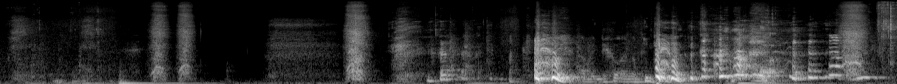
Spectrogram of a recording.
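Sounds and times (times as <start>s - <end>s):
nose sniffing: 0.0s - 4.1s, 8.3s - 8.9s
laughter: 4.0s - 8.9s
speech: 4.3s - 5.0s, 5.6s - 8.8s.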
